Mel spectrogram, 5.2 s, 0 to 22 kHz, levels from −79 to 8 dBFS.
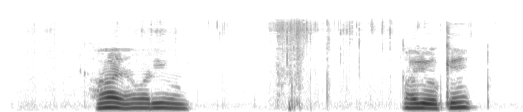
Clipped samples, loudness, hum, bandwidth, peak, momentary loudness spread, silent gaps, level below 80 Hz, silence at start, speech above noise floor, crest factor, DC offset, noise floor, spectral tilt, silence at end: under 0.1%; -20 LUFS; none; 10.5 kHz; -4 dBFS; 22 LU; none; -68 dBFS; 0.95 s; 47 dB; 18 dB; under 0.1%; -65 dBFS; -8.5 dB/octave; 0.5 s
